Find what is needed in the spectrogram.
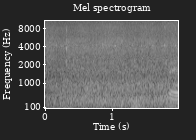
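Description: Ocean surf washing over and around shoreline rocks, heard as a steady rushing noise, with wind buffeting the microphone.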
